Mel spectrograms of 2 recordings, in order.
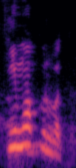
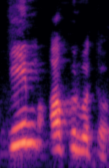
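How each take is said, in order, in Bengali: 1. দুটি শব্দ কোনো থামা ছাড়া একসাথে বলা হয়। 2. দুটি শব্দ মাঝে থেমে বলা হয়। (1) "যদি একসাথে উচ্চারণ করেন" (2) "যদি ভেঙে উচ্চারণ করেন ... ওখানে আর টানা যাবে না, থেমে দিতে হবে"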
